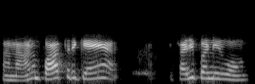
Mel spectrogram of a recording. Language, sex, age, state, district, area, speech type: Tamil, female, 45-60, Tamil Nadu, Sivaganga, rural, conversation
